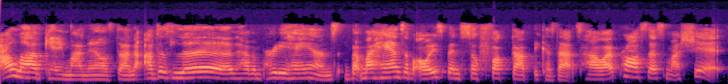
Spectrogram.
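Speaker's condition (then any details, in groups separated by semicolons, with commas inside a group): No condition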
